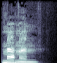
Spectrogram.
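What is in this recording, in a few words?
"mammon", English, uk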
